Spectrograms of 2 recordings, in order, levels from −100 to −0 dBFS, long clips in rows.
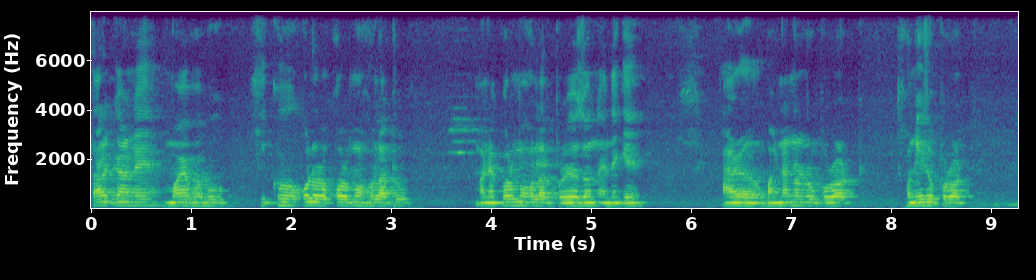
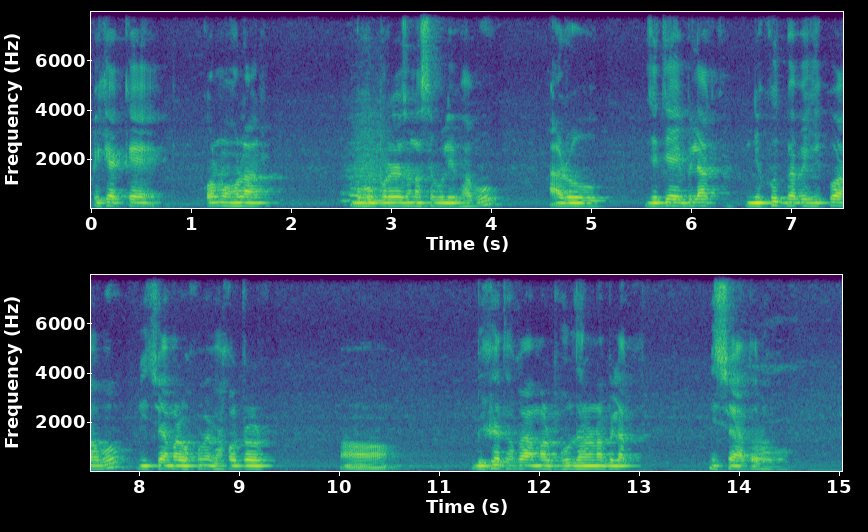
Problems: constant background noise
